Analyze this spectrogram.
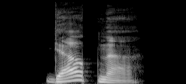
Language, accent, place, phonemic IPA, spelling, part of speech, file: German, Germany, Berlin, /ˈɡɛʁtnɐ/, Gärtner, noun, De-Gärtner.ogg
- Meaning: gardener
